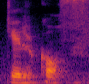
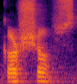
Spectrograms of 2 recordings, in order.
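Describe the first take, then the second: First: The name has a k sound in the middle. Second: The name has an sh sound in the middle. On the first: This is the actual pronunciation. The speaker calls it right. "এটার actual উচ্চারণ হচ্ছে কিরকফ" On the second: This is how the listeners usually say it. The speaker calls it wrong. "যেটার উচ্চারণ তোমরা করো সম্ভবত কারশফস"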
